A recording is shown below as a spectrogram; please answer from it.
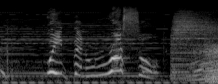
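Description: Cartoon soundtrack: background music with a held note, over a character's wordless vocal sounds that glide up and down in pitch between about half a second and a second and a half in.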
